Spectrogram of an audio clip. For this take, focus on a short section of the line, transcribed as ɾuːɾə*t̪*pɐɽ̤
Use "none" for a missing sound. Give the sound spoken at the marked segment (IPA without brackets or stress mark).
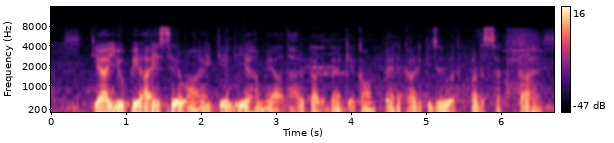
t̪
